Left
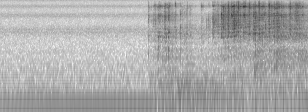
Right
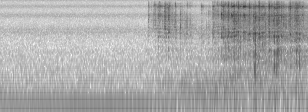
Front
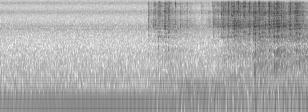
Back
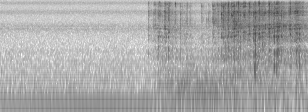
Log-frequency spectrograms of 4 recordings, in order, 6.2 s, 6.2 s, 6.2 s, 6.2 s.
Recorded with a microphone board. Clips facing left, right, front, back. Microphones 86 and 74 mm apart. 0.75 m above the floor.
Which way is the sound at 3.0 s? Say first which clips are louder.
Left 3 dB, back 2 dB; 125° left.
